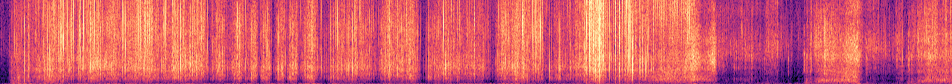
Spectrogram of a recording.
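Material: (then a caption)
Foam. A white rectangular foam sponge block, held in the fingertips, is rubbed against a silicone ear microphone. It makes a close, dense, bright crinkling and scratchy rustle that runs almost continuously, swelling louder near the middle and briefly dropping quieter in the last few seconds.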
